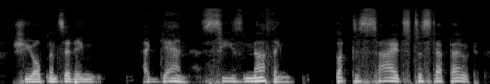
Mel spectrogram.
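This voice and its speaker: There is music in the background as a man speaks. The sound is dry and close, without any echo. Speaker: aspiring voice actor. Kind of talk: narrated scene reading, dramatic. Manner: narrator tone.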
